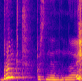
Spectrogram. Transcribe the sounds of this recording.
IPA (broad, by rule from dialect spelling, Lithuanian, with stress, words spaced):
ˈbrʊŋkt pʊsʲˈnʲɪn ˈnʊ ɪ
